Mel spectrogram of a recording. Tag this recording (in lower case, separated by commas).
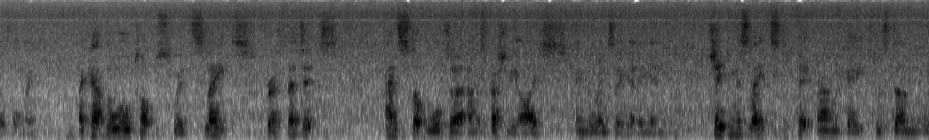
speech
